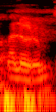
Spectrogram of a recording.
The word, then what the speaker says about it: Valorum: Bueno, hay quilombo con el canciller supremo Valorum. No sé si está bien pronunciado. – Valorum.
